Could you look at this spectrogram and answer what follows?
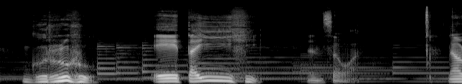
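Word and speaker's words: गुरुः: Ramaha, gatihi, guruhu, etaihi, and so on.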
